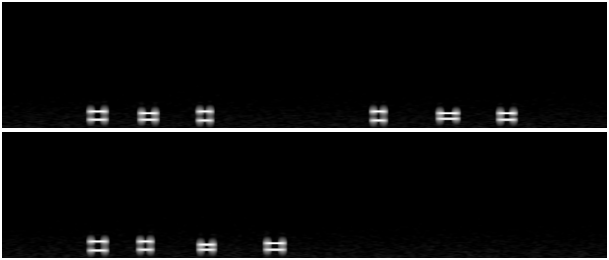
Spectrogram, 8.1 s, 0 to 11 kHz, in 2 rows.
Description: DTMF, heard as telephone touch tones, dialled by hand, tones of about 90 ms. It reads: 653 385 3645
